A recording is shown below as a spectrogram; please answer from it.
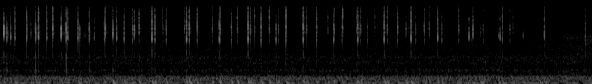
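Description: Long nails tap and scratch a small, solid orange jack-o-lantern wax candle with a wick. The result is a rapid, steady run of many sharp, bright clicks over a low, soft rumble.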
